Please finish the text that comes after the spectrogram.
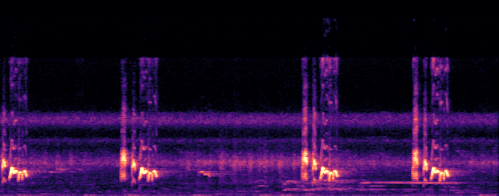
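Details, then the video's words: Sooty-headed bulbul lure call for attracting other bulbuls, four brisk chirpy phrases of tumbling bright notes about a second apart, with faint thin whistles in the gaps and a soft low hum beneath. "SUARA PANGGILAN PIKAT KUTILANG MENGGARUDA"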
